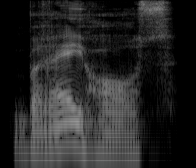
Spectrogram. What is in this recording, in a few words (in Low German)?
"Breijhoas", kaevels platt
